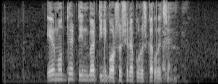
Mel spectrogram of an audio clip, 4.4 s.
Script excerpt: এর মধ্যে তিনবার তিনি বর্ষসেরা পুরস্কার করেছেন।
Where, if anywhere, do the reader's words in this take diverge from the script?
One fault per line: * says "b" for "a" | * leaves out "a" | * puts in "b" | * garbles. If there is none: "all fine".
all fine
